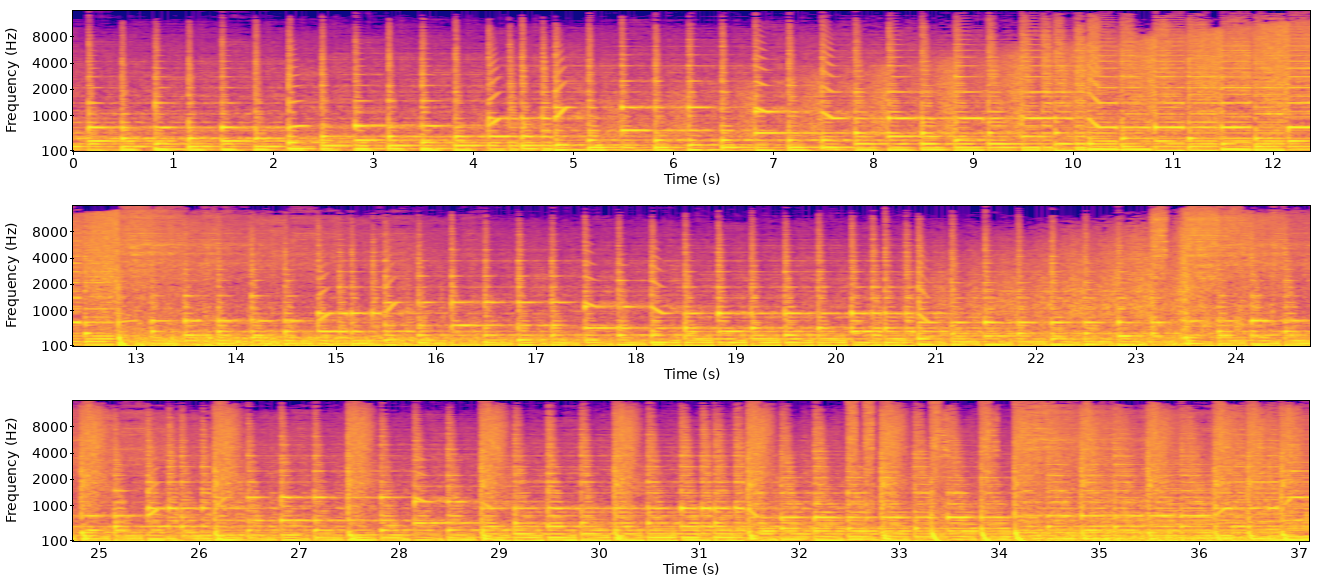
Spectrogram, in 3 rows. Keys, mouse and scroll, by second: 0.2 scroll down 1, 0.5 scroll up 1, 0.8-2.0 typing, 1.5 click, 2.2 click, 2.9-3.2 scroll down 1, 3.2-3.6 scroll up 1, 4.1 click, 9.0 click, 9.4 right click, 11.1 click, 15.9 scroll up 1, 16.4 [, 16.9 click, 18.6 ctrl+z, 19.6 click, 20.6 right click, 21.4 click, 22.7 right click, 25.2 click, 25.9-26.5 scroll up 1, 26.5 typing, 27.3 click, 28.2 ], 29.3 ctrl+z, 30.6 click, 33.3 KP_2, 33.7 KP_0, 34.1 Return, 34.8-35.2 scroll down 1, 35.2-35.5 scroll up 1, 35.5 [, 35.8 click.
